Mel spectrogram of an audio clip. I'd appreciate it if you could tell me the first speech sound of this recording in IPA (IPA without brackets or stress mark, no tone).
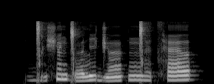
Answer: ɡ͡ǀ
